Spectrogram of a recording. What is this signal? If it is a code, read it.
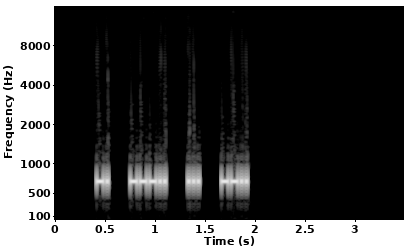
Morse code, heard as a keyed tone, about 51 wpm, spaced as for 28 wpm, 700 Hz. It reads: N8SZ
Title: USA Call Signs - 4 Characters - 3x Character Spacing - 50wpm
